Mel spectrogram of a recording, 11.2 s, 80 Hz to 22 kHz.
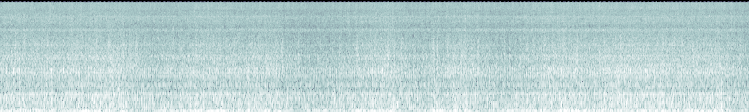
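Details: Evinrude V4 120 two-stroke outboard with a low, wavering idle that runs rough, smooths out, then roughens again. Rough unstable idle.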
